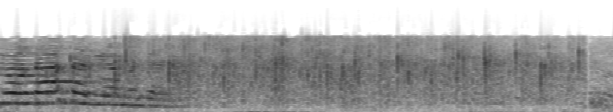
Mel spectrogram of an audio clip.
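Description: An audience at an Independence Day program at DIET Rambagh, Muzaffarpur, Bihar claps for a teacher, Keshav sir: steady dense applause that rises as a voice trails off, then holds at moderate level through the end.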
